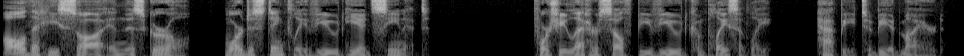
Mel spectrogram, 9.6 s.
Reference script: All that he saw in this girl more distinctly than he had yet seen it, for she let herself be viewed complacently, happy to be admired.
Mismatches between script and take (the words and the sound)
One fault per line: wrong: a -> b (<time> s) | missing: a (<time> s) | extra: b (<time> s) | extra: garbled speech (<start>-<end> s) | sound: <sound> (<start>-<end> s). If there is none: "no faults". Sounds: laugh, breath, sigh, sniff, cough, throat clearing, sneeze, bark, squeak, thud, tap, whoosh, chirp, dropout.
wrong: than -> viewed (3.1 s)
missing: yet (3.7 s)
